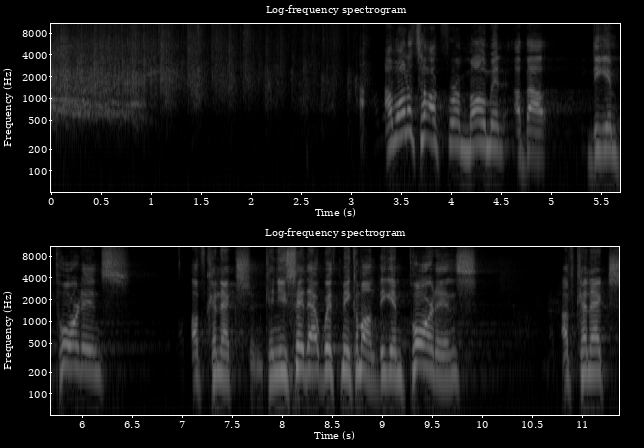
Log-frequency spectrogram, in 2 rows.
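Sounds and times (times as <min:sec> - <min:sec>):
church congregation applauding at a 10 a.m. service: 0:00.0 - 0:03.3
speech: 0:03.4 - 0:06.5, 0:07.1 - 0:10.0, 0:10.8 - 0:11.3.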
